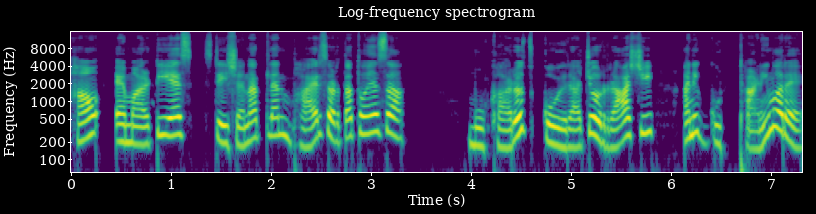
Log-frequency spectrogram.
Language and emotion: Goan Konkani, disgusted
